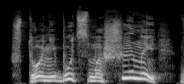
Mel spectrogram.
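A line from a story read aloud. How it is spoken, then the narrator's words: Terrified yell. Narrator (Russian): в ужасе заорал он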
